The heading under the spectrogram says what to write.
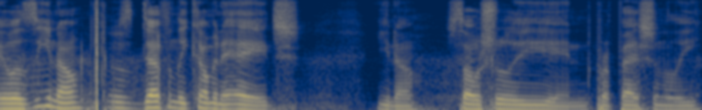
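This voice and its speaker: A dark, mellow tone at a moderate pace, with an American accent. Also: man. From Alameda, California. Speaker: music producer and crew member. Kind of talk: interview conversation.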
